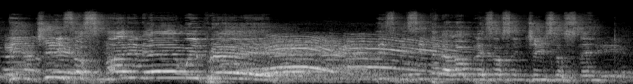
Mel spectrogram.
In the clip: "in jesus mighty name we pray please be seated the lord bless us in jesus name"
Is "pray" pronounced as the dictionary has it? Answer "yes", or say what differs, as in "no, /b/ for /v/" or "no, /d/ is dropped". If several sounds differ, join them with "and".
yes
